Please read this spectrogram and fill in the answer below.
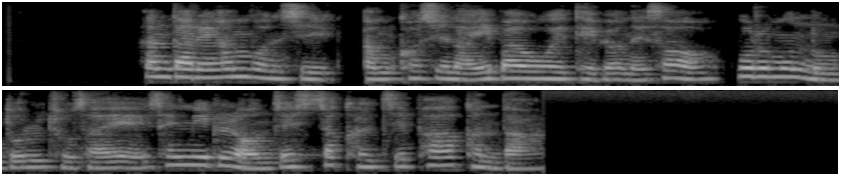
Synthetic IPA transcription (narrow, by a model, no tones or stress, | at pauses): handaɾe̞hambʌnɕʰik̚amkʰʌɕʰinaibaoe̞te̞bjʌne̞sʰʌɸuɾɯmunːoŋdoɾɯɭt͡ɕosʰae̞sʰe̞ŋɲiɾɯɾʌnd͡ʑe̞ɕʰid͡ʑakʰaɭt͡ɕ͈ipʰaːkʰanda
